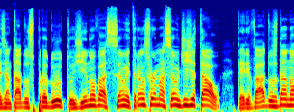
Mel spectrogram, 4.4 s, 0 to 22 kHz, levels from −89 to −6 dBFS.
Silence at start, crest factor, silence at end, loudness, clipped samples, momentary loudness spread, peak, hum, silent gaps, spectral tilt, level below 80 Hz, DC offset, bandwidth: 0 s; 10 dB; 0 s; -14 LUFS; under 0.1%; 4 LU; -2 dBFS; none; none; -7 dB/octave; -32 dBFS; under 0.1%; 16.5 kHz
